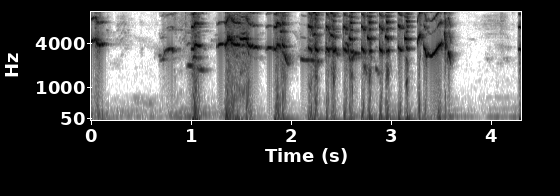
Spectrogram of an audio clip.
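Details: Oriental magpie-robin giving fighting-style ngeplong song meant to rouse other magpie-robins. After scattered chips comes a dense run of scratchy notes and bright whistles ending in a sweeping, looping phrase.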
